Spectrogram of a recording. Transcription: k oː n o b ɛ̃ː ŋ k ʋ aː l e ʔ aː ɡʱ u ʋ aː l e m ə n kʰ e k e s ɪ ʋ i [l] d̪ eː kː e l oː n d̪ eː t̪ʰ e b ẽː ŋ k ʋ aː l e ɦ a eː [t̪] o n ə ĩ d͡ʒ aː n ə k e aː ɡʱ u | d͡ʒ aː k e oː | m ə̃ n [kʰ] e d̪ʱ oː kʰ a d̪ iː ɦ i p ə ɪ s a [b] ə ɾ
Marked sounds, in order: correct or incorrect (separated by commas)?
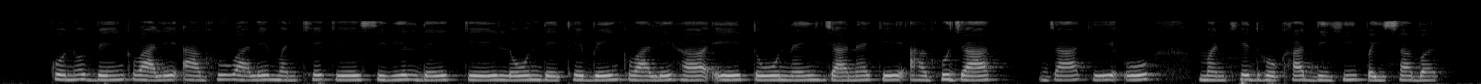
correct, correct, correct, correct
